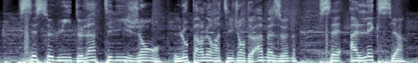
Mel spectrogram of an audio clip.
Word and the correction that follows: Alexa: Alexa. – Alexa.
